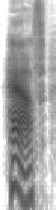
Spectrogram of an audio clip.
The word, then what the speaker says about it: half: pronounced as calf, and he pronounces the word half as half when it should be pronounced as half. So again, Holofernes thinks all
